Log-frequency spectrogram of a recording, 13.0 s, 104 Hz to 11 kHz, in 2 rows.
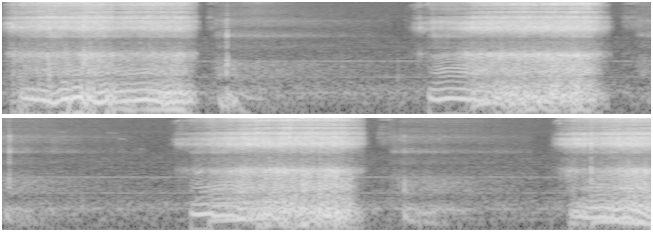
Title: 1 Hour Snoring เสียงกรน 1ชั่วโมง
